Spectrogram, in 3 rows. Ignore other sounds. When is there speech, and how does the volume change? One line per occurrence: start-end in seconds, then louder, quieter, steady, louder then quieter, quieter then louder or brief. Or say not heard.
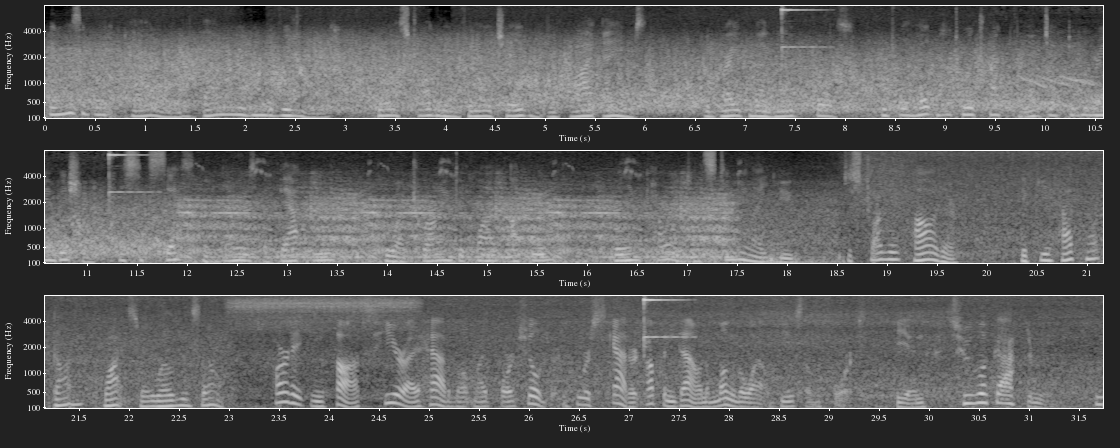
0.0-31.7 steady.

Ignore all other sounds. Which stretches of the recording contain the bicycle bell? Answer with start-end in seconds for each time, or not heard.
7.3-7.9, 11.2-11.6, 27.1-27.7.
